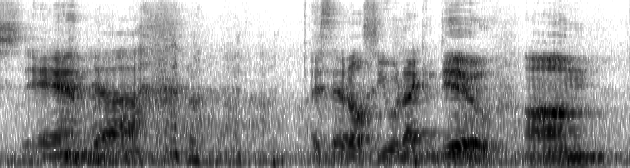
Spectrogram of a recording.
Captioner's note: laughter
